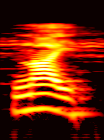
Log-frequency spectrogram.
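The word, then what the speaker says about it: night: الجي اتش تكتب ولا تنطق في منتصف ونهاية الكلمة، زي كلمة لايت، نايت، مايت.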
